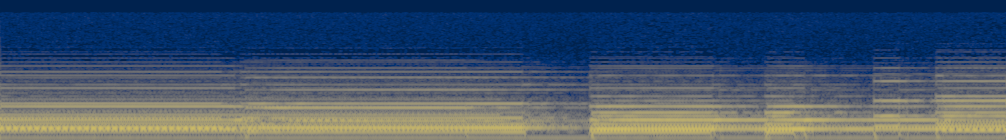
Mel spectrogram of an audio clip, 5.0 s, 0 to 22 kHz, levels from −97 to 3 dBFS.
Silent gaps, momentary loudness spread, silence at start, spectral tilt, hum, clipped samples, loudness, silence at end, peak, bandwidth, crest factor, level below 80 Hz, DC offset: none; 4 LU; 0 s; -10 dB/octave; none; under 0.1%; -21 LUFS; 0 s; -8 dBFS; 4.5 kHz; 12 dB; -42 dBFS; under 0.1%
